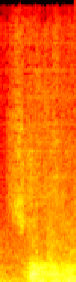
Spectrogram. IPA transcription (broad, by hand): ˈstɒp mi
